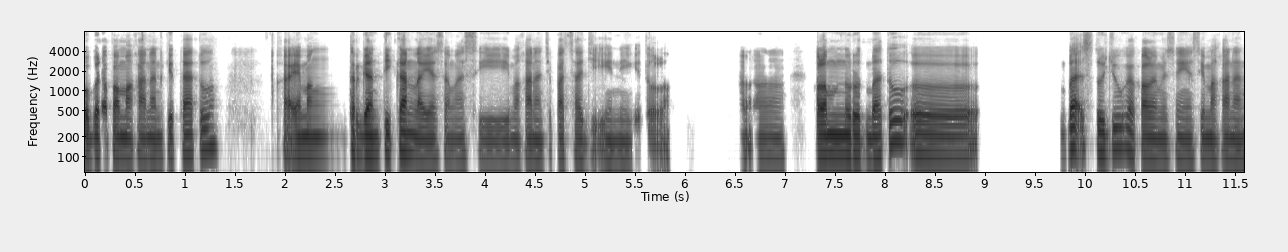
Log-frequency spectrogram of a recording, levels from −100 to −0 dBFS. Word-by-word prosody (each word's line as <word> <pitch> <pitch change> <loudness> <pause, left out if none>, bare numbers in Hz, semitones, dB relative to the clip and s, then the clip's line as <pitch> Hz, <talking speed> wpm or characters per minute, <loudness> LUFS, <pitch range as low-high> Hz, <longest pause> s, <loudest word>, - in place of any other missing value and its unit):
beberapa 100 -1 +2
makanan 95 0 -1
kita 100 +2 0
tuh, 130 +2 0 0.7
kayak - - +2
emang 100 0 +1 0.3
tergantikan 110 +2 +5
lah 95 - +3
ya, 95 - 0
sama 95 +1 -5
si 90 0 -6
makanan 90 0 -2
cepat 95 - -4
saji 85 - -9
ini, 85 0 -5
gitu - - -10
loh. - - -8 0.7
Heeh, 95 0 -6 0.5
kalau 105 0 +8
menurut 105 -1 +4
Mbak 100 +1 +4
tuh, 170 +2 +3
eee, 105 -2 +1 1.0
Mbak - - +6
setuju 120 +2 -1
nggak 130 -5 -1
kalau 100 -1 +4
misalnya 95 +1 -4
si - - -3
makanan 95 -1 -2
100 Hz, 155 wpm, -26 LUFS, 95-105 Hz, 1.0 s, kalau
